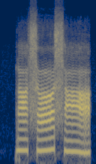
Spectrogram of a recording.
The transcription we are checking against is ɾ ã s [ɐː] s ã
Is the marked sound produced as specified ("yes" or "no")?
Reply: yes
